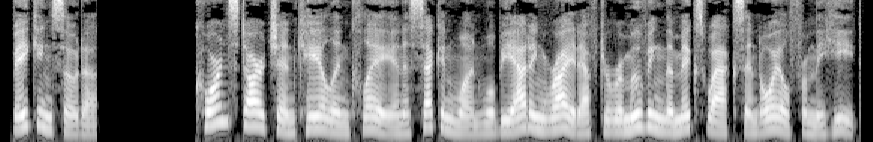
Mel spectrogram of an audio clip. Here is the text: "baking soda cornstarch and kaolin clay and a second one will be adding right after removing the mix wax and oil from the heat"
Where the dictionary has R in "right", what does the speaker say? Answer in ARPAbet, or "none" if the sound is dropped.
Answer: R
